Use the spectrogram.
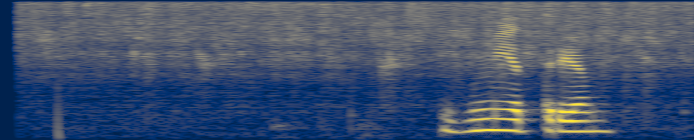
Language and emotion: Russian, neutral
